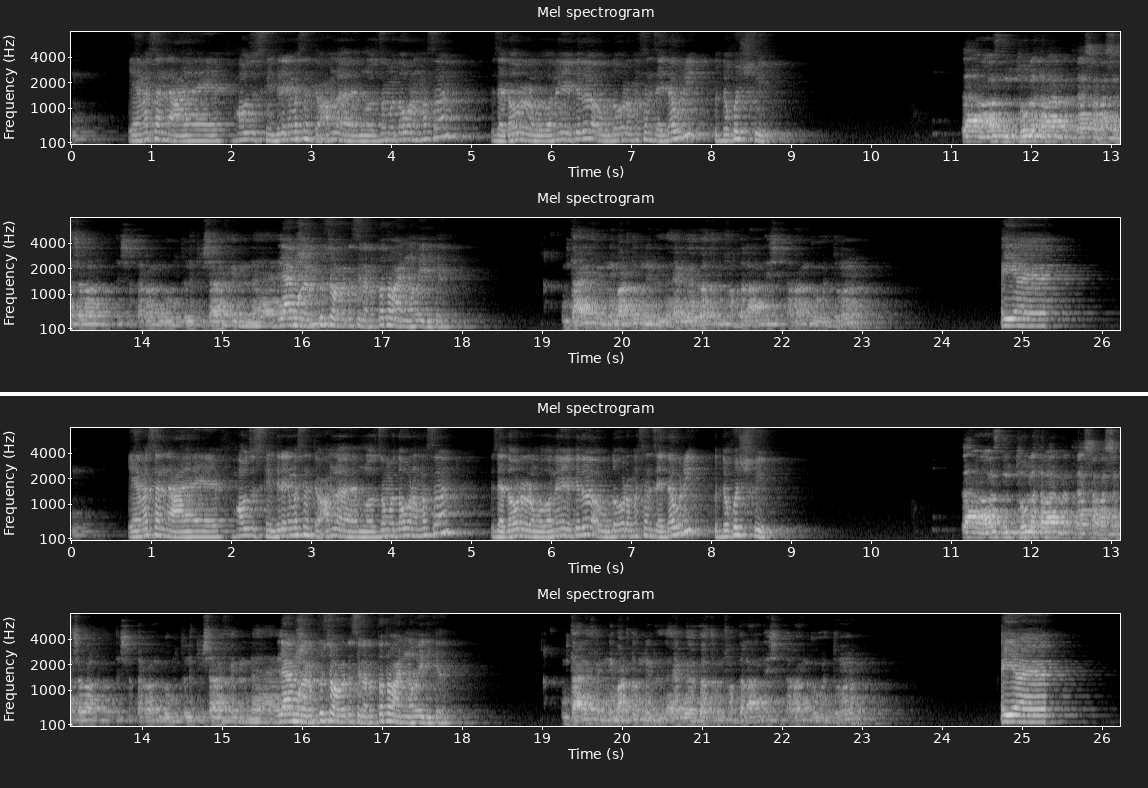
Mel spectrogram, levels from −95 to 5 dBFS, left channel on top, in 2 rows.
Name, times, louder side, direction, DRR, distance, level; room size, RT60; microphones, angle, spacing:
voice 1, 0.7-4.8 5.2-8.7 15.7-17.9 24.7-25.3, right 4 dB, 80° right, 4 dB, 0.8 m, -26 dB
voice 2, 11.1-16.2 19.2-22.9, right 1 dB, 50° right, -3 dB, 4.1 m, -27 dB
22.5 x 9.7 x 2.8 m, 1.1 s
head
